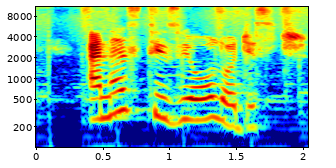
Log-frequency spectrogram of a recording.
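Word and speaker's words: anesthesiologist: ये वर्ड है एनेस्थीसियोलॉजिस्ट, एनेस्थीसियोलॉजिस्ट। तो अब इसको इकट्ठा करके पढ़ें, एनेस्थीसियोलॉजिस्ट, एनेस्थीसियोलॉजिस्ट।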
